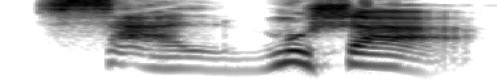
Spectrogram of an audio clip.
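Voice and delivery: loud, slow insult; angry cry. A narrator's reading. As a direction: hurl the insult word by word. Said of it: "cria-t-il".

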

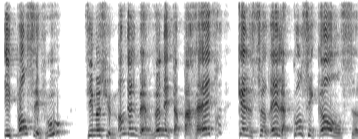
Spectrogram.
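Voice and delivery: high, loud angry cry; angry outburst. Acted. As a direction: scold in outrage. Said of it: "d'un ton de colère".

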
